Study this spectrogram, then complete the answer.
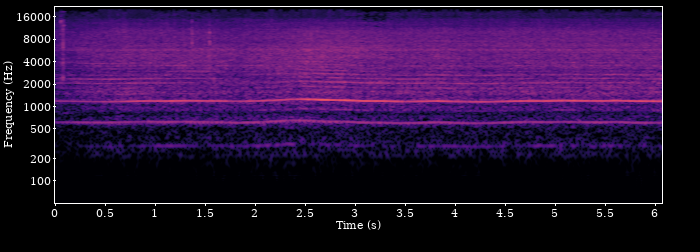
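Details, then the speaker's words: PC cooling fan just after boot: steady whirring tone drifting up and down slightly in pitch; the fan, not the healthiest, struggles to hold its speed. "It's trying, but unfortunately this fan is not the healthiest. You can hear it's having a hard time maintaining the speed."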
